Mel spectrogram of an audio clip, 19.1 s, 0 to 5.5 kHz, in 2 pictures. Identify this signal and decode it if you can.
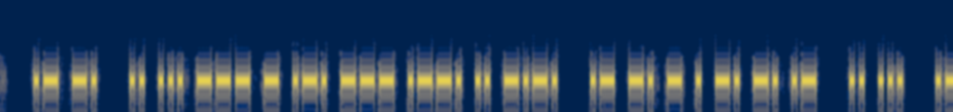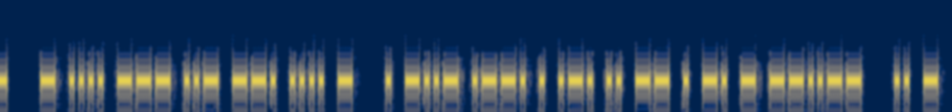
Morse code, heard as a keyed tone, about 25 wpm, 600 Hz. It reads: AN ISOTROPIC ANTENNA IS A THOUGHT EXPERIMENT, IT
